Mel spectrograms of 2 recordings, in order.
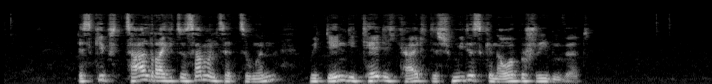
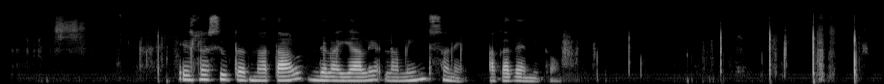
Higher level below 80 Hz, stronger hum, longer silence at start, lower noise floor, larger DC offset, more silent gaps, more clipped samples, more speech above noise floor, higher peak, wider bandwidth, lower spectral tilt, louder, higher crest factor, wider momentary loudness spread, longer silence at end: first, -54 dBFS vs -68 dBFS; neither; first, 0.8 s vs 0.55 s; about the same, -62 dBFS vs -61 dBFS; neither; neither; neither; first, 43 dB vs 38 dB; about the same, -2 dBFS vs 0 dBFS; about the same, 11.5 kHz vs 11 kHz; second, -4.5 dB/octave vs -6 dB/octave; first, -19 LUFS vs -25 LUFS; second, 18 dB vs 26 dB; second, 8 LU vs 22 LU; first, 1.25 s vs 0.25 s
